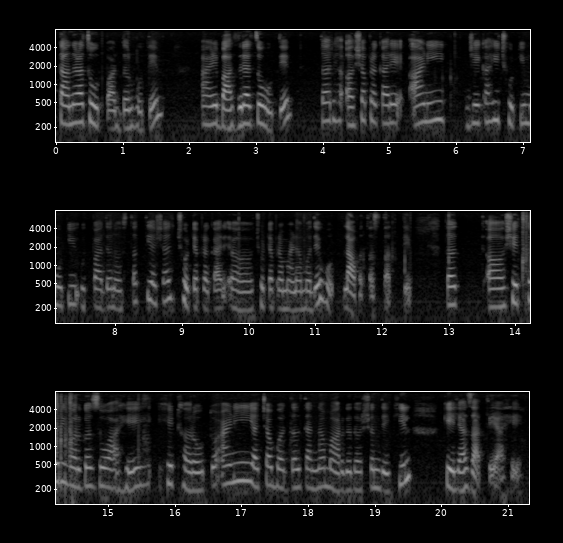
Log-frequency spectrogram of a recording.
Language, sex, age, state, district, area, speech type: Marathi, female, 45-60, Maharashtra, Yavatmal, urban, spontaneous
